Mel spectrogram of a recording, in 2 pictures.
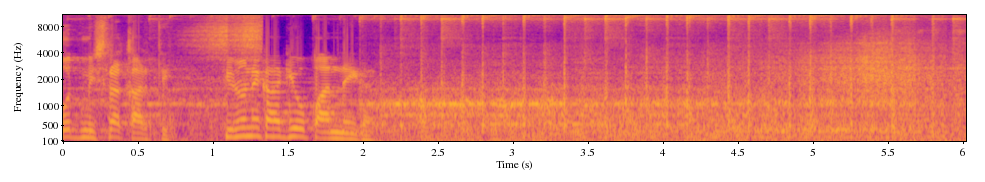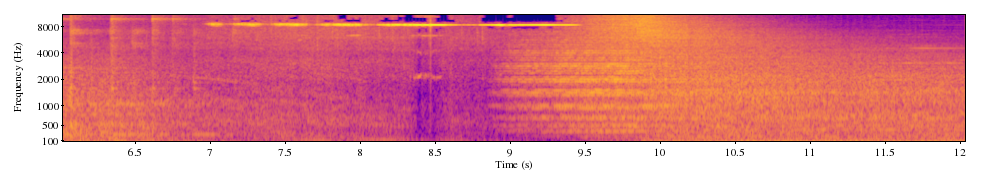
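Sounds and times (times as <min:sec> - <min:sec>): high thin tone: 0:01.1 - 0:01.4.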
